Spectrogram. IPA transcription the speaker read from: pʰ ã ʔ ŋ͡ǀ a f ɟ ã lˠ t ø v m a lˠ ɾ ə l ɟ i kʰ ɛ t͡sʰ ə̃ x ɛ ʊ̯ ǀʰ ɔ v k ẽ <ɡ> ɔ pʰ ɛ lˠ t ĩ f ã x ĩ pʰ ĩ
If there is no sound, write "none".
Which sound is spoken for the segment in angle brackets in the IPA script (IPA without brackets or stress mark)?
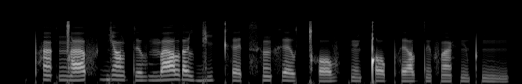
ǃ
